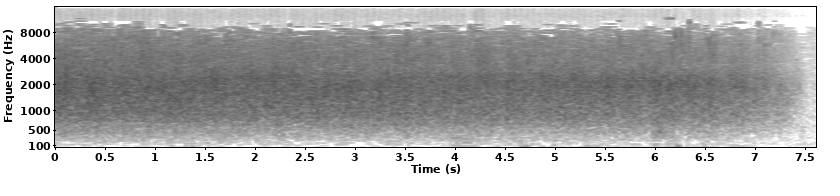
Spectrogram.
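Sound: audience applauding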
